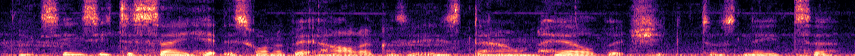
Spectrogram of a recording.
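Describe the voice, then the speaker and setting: A woman's voice: lowish voice, a little fast. A woman giving live golf commentary and analysis as a broadcast analyst. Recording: outdoor broadcast with clear background noise.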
